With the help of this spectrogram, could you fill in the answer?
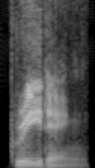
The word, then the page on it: greeting: American English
